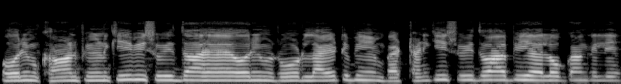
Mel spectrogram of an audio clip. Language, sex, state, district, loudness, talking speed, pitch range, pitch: Marwari, male, Rajasthan, Churu, -16 LUFS, 195 wpm, 180-200 Hz, 190 Hz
